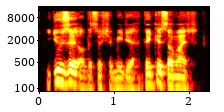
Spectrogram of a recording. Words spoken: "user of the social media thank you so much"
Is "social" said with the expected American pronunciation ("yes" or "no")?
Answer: yes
